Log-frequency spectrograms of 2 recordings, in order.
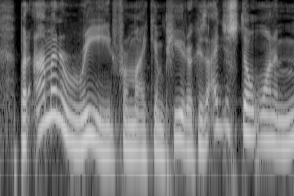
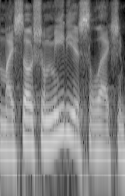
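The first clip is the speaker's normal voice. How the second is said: ordinary delivery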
